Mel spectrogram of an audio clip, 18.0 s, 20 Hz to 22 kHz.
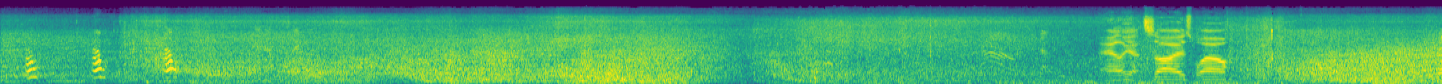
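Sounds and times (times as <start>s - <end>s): ocean surf breaking: 0.0s - 18.0s
wind buffeting microphone: 0.0s - 18.0s.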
